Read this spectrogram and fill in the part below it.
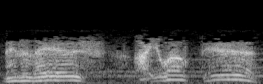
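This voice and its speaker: An actor playing a bold, commanding Greek hero who also narrates, in a 1970s radio drama. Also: male voice, high voice, slow, a little hiss or hum. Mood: urgent. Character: brave male Greek hero, commanding leader. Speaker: narrator and lead. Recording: dull vintage radio broadcast.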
